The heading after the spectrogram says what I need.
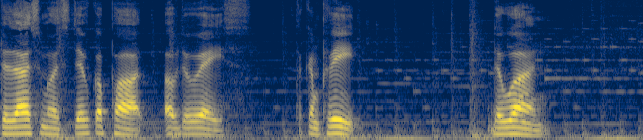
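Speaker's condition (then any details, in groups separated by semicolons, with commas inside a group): Down syndrome, trisomy 21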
